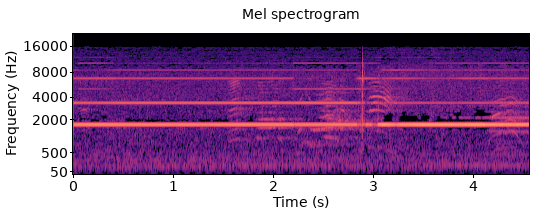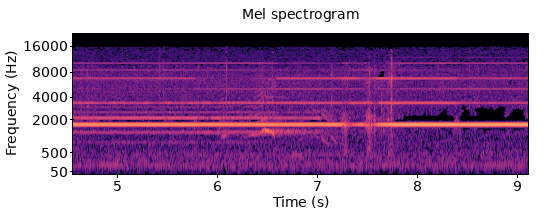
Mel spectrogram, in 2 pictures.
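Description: A thin, steady high whine holds at one pitch under held throttle; the overloaded brushed motor is straining just before the ESC cuts in.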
